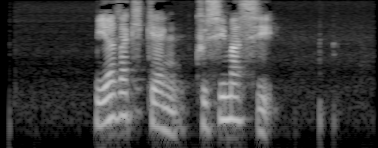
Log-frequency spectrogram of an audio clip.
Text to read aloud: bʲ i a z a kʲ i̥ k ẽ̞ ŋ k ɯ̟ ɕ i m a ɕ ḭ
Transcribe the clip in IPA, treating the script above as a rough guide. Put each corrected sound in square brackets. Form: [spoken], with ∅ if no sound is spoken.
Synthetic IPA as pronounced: [mʲ] i a z a kʲ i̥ k ẽ̞ ŋ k ɯ̟ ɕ i m a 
